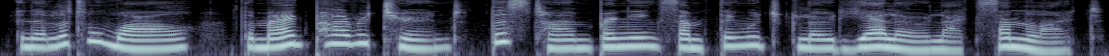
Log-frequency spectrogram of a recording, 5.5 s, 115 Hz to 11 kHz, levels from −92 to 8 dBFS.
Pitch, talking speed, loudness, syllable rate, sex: 240 Hz, 175 wpm, -19 LUFS, 5.4 syllables/s, female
